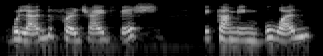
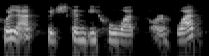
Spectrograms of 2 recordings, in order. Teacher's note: Another change for intervocalic L. So it becomes W again, but this time between U and A. So it is the vowels are in the reverse order of the previous change.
